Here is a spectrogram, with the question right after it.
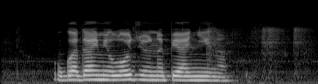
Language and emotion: Russian, neutral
